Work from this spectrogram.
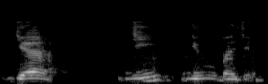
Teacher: jim menyentuh langit-langit dan apa yang perlu diwaspadai dari jim adalah keluarnya udara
